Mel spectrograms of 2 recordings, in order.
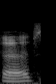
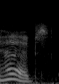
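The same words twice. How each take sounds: First: The word starts with a vowel, no h sound. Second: The word starts with a clear h sound. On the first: This is the American pronunciation. "you say herbs" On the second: This is the British pronunciation. "we say herbs because there's an H in it"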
